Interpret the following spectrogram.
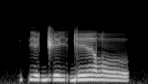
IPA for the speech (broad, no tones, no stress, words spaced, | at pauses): pʲɛɪ̯d͡ʒɪ jɪɡeːlˠoː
